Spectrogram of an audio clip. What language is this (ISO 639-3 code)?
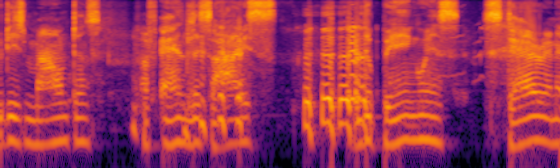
bul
